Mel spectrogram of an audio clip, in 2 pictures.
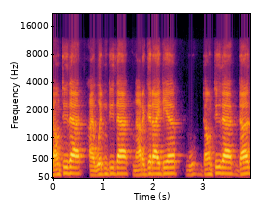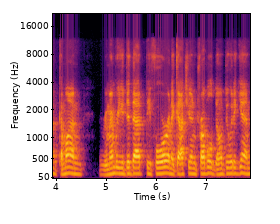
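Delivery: loud yelling and screaming, over and over. Acting out God warning someone in their mind: imitating God yelling and screaming. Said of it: "he's yelling and screaming".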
